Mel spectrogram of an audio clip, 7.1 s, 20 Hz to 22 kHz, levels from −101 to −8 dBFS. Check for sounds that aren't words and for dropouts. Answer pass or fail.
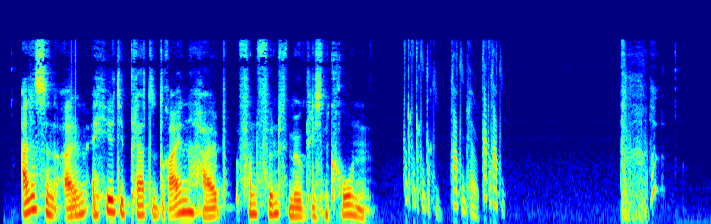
fail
